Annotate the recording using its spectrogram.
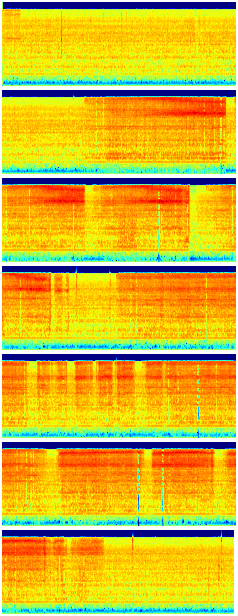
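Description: Wood lathe running steadily with a motor hum as a wooden blank spins; from about six seconds in, a turning gouge cuts into the spinning wood in a series of loud strokes broken by short pauses.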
